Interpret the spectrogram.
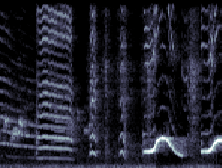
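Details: Black-throated laughingthrush song used to encourage other birds to sing: a harsh, rich buzzy note, a few short chips, then two loud smooth whistles swooping up and down.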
